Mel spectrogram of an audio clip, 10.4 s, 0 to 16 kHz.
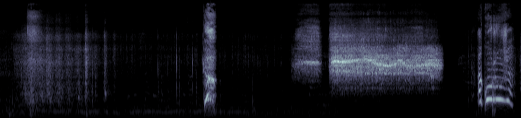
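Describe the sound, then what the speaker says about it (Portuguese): An owl in 99 Nights in the Forest gives a sustained hoot-like call, preceded by scattered soft thumps and a sharp burst, then followed by a short warbling cry; a voice speaks briefly early on. "A coruja!"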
